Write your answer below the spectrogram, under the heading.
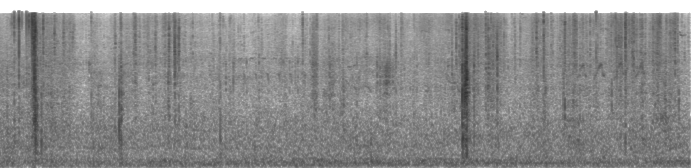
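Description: Loppers cutting through brittle dead raspberry canes near the ground: two sharp snaps, one about a third of a second in and one a little before five seconds in, with lighter clicks and the rustle of dry canes in between.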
